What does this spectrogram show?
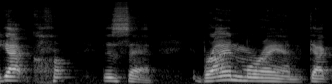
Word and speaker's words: Moran: jumped here go on it was Brian more on versed Colin more on it's brutal some more an okay okay okay the real name the real pronunciation is Moran two brothers faced each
